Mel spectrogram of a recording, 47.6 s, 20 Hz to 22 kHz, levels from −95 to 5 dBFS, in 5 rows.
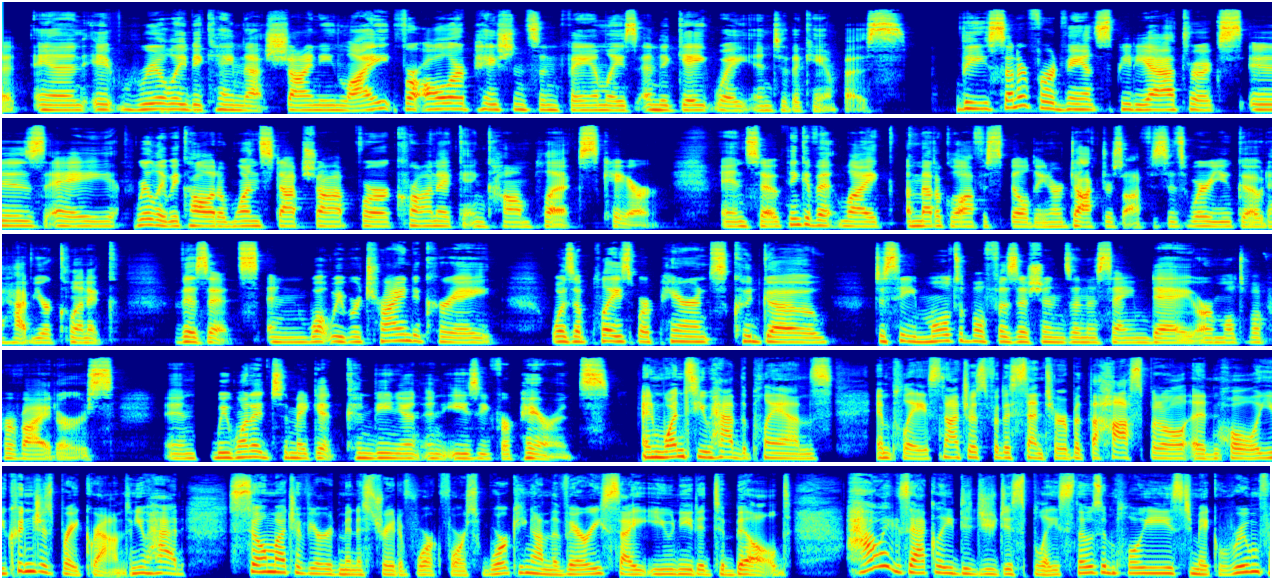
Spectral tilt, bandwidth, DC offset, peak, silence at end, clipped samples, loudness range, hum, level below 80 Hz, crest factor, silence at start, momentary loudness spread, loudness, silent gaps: -3 dB/octave; 17 kHz; under 0.1%; 0 dBFS; 0 s; under 0.1%; 3 LU; none; -72 dBFS; 18 dB; 0 s; 9 LU; -17 LUFS; 6.92-6.97 s, 30.06-30.13 s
